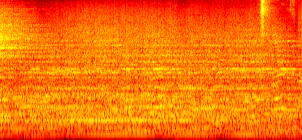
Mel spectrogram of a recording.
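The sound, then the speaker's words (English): A garbage truck's heavy diesel engine rumbles loudly and steadily as it drives past, its low drone filling the whole stretch, with a brief high-pitched squeal near the end. “We love you, garbage truck.”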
